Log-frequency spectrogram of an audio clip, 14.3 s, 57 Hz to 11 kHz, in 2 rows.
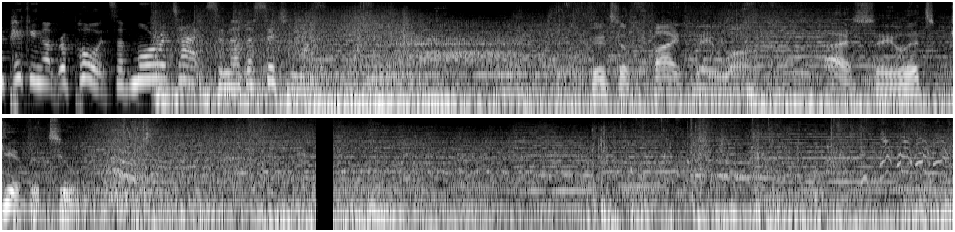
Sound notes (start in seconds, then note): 2.0 roaring; 13.6 laughing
